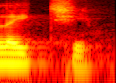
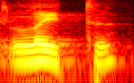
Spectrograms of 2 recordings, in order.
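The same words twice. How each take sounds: First: It is said with Brazilian ch-like t. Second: It is said with European Portuguese plain t.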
